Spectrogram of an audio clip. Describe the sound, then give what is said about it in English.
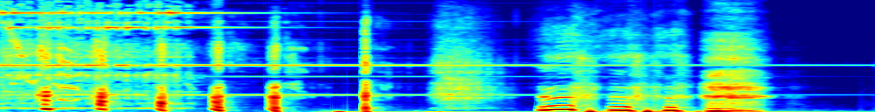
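A bell-type telephone rings in a quick series of sharp, bright strikes for about two seconds. Breathy exhales and a brief voiced murmur follow once the ringing stops. “Telephone's ringing. I hear it.”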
